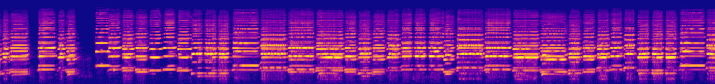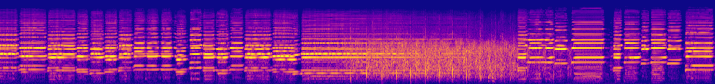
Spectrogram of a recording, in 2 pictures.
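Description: Solo harmonica, cupped in both hands, playing a fast melody of short separate notes and chords. About twenty seconds in it shifts to a few seconds of long held chords with a rushing noise under them, then the quick notes resume.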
